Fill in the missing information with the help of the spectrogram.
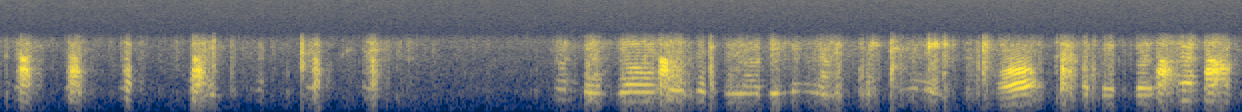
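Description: A myna gives a run of harsh, clucking notes, then a busier stretch of chattering, gurgling and whistled notes that rise and fall in quick succession.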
